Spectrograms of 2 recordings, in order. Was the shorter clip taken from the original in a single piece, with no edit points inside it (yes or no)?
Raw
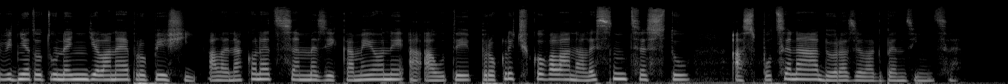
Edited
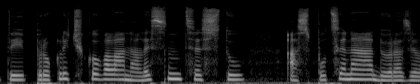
yes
